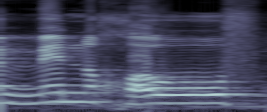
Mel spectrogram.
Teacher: اس نون کو مخرج کے اندر چھپانا نہیں ہے، کامل ادا کرنا ہے۔ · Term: اظہار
